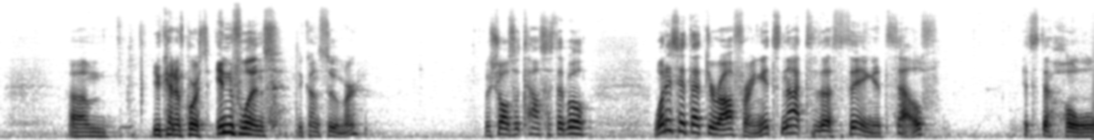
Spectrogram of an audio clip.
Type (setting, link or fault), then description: setting, large echoing room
